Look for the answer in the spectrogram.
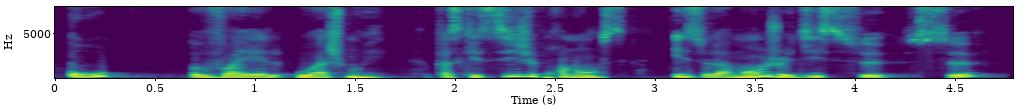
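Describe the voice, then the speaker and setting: A young woman from Brazil, a native Portuguese speaker, teaching French grammar as a teacher and slowly repeating example words for her learners. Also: fairly low pitch, a little mellow, breathy edge.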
